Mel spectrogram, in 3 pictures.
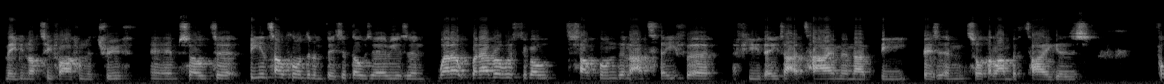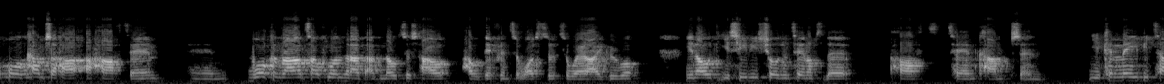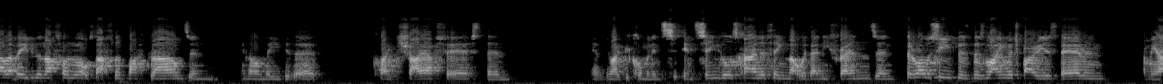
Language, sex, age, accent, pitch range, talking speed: English, male, 20-39, British, 125-155 Hz, 230 wpm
